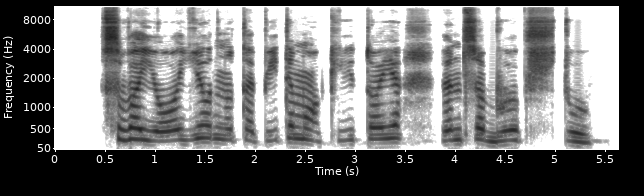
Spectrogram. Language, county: Lithuanian, Tauragė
